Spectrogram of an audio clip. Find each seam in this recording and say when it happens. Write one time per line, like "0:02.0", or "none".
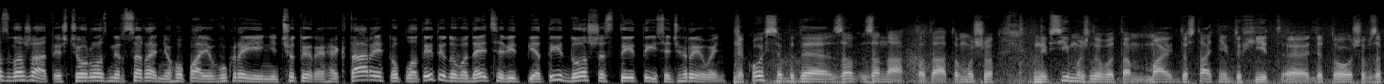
none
